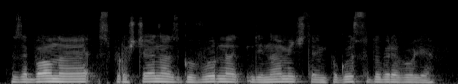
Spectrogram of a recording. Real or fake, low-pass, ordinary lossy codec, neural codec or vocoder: real; 14.4 kHz; Opus, 16 kbps; none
